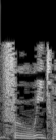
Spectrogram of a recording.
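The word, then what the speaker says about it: feuilleton: F-E-U-I-L-L-E. F-E-U-I-L-L-E-T-O-N. Roughly pronounced futon.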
